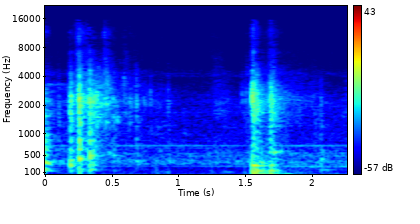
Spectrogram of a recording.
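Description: A few brief rattles from a half-gallon plastic drink jug being shaken with a block of ice inside. Then, about a second and a half in, a single solid thud as the full jug is set down on the counter.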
